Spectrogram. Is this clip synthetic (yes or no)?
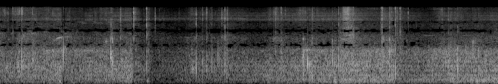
no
